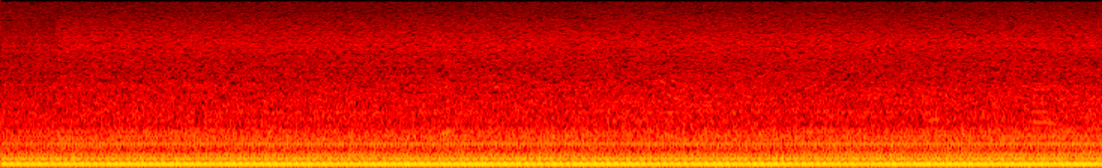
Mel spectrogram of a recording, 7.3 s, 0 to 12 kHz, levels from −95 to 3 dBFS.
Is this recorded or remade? recorded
